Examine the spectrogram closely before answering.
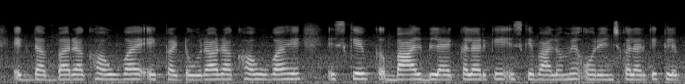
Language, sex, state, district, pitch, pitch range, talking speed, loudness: Hindi, female, Bihar, East Champaran, 230 Hz, 225-240 Hz, 190 wpm, -16 LUFS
